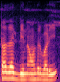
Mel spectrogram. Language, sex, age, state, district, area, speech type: Bengali, male, 18-30, West Bengal, Uttar Dinajpur, urban, spontaneous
